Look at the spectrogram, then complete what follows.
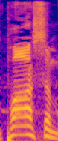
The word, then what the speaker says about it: Possum: As you see, Heath Leroy, the guy on the backside, they call him Possum, only because it rhymes with awesome.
